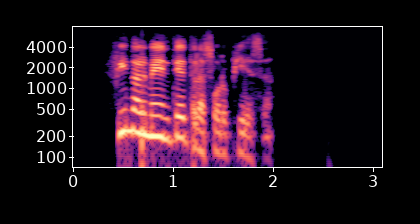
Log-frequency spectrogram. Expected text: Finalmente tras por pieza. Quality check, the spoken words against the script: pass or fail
pass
